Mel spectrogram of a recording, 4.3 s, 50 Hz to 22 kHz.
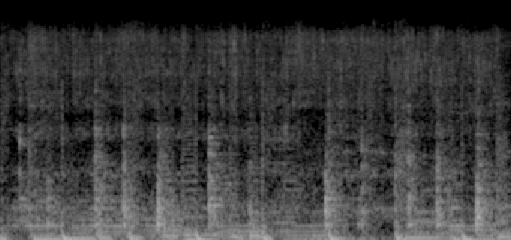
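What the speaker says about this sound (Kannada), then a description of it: "ಟೊಮೊಟೊ ಹಣ್ಣನ್ನು ಒಂದು 5 ನಿಮಿಷಗಳ ಕಾಲ ಸಾಫ್ಟ್ ಆಗೋವರೆಗೂ, ಅಂದರೆ ಟೊಮೊಟೊ ಹಣ್ಣು ಚೆನ್ನಾಗಿ ಬೆಂದು ಸಾಫ್ಟ್ ಆಗಬೇಕು, ಮೃದು ಆಗಬೇಕು, ಅಲ್ಲಿವರೆಗೂ ನಾವು ಇದನ್ನು ಫ್ರೈ ಮಾಡ್ಕೋಬೇಕಾಗತ್ತೆ." Tomatoes fry in a pan for hotel-style tomato bath, a steady close sizzle with a spatula scraping and stirring in regular strokes, loud throughout and with no voices.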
